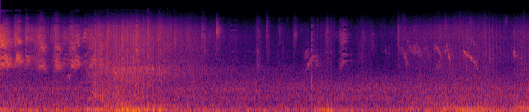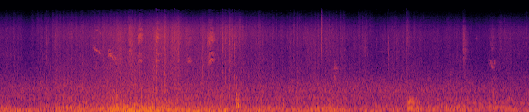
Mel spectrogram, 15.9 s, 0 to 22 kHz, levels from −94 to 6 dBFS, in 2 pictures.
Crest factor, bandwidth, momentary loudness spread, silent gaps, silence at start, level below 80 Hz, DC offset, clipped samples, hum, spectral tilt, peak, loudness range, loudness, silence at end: 24 dB; 16.5 kHz; 14 LU; none; 0 s; -40 dBFS; under 0.1%; under 0.1%; none; -3 dB/octave; -10 dBFS; 10 LU; -34 LUFS; 0 s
